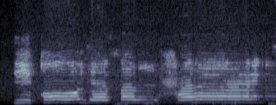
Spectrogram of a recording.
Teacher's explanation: Nah, Ini perhatikan haj, fathah, ini fathah bertemu dengan alif. Ini disebut dengan mad. Bertemu dengan huruf yang bertasdid, maka panjangnya 6 harokat.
